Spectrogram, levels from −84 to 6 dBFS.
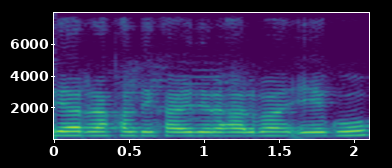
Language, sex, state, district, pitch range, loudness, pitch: Bhojpuri, female, Uttar Pradesh, Ghazipur, 235-250 Hz, -16 LUFS, 240 Hz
